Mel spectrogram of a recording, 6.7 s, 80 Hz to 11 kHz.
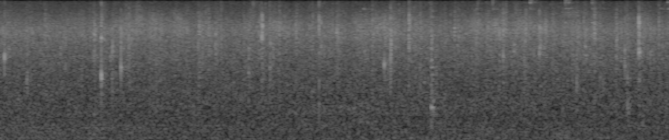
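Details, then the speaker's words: Mr. Heater Big Buddy propane heater on 1 lb cylinders, lit by its igniter, warmed on the pilot, then run on low and medium. A steady soft hiss with faint crackles and no popping or sputter: a clean burn. "And you let her go and ease her up just a touch, let it get warmed up, and then turn it on to low, and you should start seeing a little, yep, there's heat coming out of there."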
